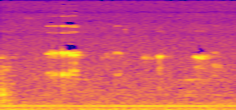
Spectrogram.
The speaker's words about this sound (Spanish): Esos son todos los sapos de la laguna que tengo al frente, una laguna espectacular que me levanto todos los días y me la quedo mirando.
